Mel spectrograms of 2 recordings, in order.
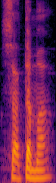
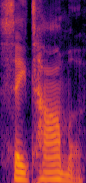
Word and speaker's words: Saitama: Satama, is that how you say his name? I don't know. That sounded pretty cool, so I feel like that was correct. Or Saitama? Saitama. You want me to say it like that? You want me to say it like a white person?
